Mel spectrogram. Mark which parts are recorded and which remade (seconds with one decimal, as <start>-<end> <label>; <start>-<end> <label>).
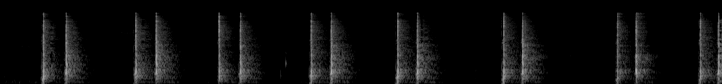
0.0-5.4 recorded; 5.4-6.8 remade; 6.8-7.2 recorded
